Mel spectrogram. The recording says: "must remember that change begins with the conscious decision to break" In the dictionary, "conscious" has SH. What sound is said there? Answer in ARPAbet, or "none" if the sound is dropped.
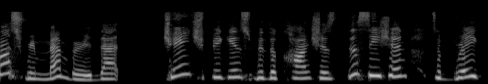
SH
